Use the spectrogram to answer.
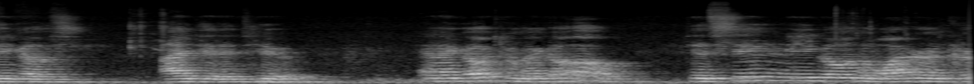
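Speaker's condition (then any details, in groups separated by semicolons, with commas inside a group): Cerebral palsy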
